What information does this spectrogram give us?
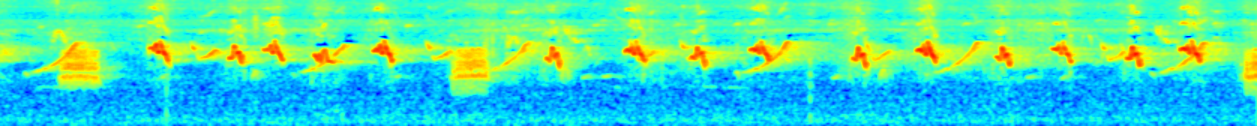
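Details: Campo troupial singing a steady series of clear, whistled, rising-then-falling notes, each phrase repeated about every half second, with occasional lower broad notes and faint background hiss.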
